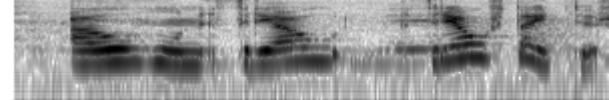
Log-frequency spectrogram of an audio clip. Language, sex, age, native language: Icelandic, female, 8, Icelandic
